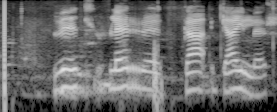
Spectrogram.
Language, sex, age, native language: Icelandic, female, 9, Icelandic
